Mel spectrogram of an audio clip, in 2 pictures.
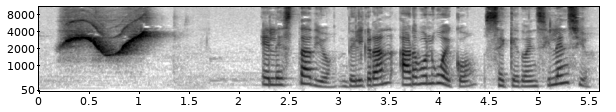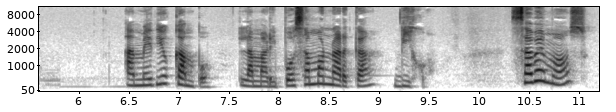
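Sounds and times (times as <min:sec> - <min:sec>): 
referee whistle blown hard: 0:00.2 - 0:01.3
speech: 0:02.3 - 0:05.6, 0:06.5 - 0:09.6, 0:10.3 - 0:11.1.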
